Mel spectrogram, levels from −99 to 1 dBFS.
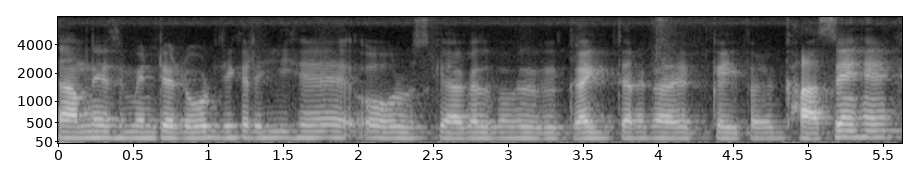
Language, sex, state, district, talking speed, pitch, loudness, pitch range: Hindi, male, Uttar Pradesh, Varanasi, 170 wpm, 135 Hz, -29 LUFS, 130-140 Hz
